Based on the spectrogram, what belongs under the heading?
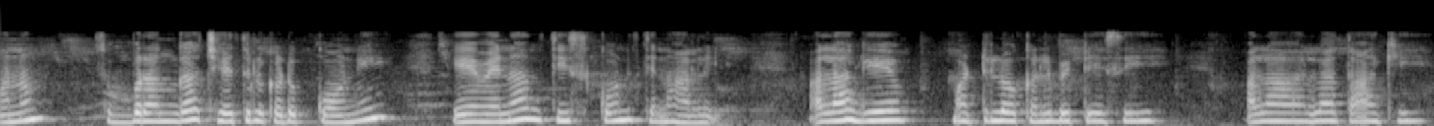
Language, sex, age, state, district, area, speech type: Telugu, female, 18-30, Andhra Pradesh, Nellore, rural, spontaneous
